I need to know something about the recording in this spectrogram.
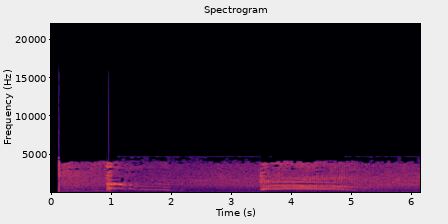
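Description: A baby laughing: a short laugh about a second in, then a longer, louder laugh from about three and a half seconds in that trails off. A sharp click at the very start.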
